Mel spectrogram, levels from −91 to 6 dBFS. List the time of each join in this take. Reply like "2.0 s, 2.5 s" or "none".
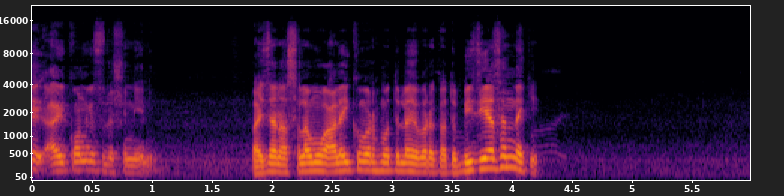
none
